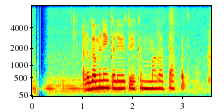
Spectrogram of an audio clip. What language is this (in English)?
Sinhala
